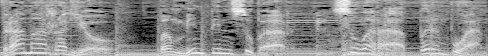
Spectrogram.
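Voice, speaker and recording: A man's voice: fairly high pitch, huge pitch swings, slow pace. A man announcing a radio programme in a scripted style. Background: loud guitar music.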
